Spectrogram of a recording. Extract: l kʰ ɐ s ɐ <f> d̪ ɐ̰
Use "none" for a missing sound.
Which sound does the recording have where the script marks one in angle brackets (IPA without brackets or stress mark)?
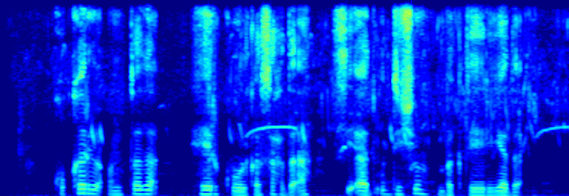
ħ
